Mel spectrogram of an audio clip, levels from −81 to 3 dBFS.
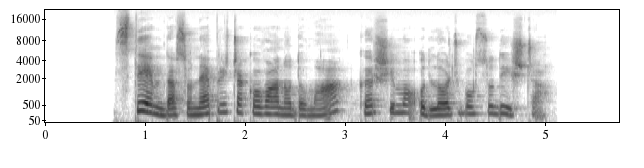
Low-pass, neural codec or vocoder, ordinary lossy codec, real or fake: none; none; none; real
